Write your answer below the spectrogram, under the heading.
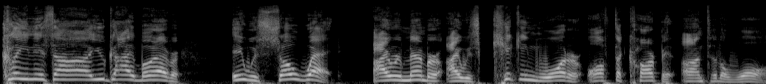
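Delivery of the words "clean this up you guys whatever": put-on screaming voice. Recounting a water fight with friends, retelling the counselor screaming at them. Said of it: "started screaming at us".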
